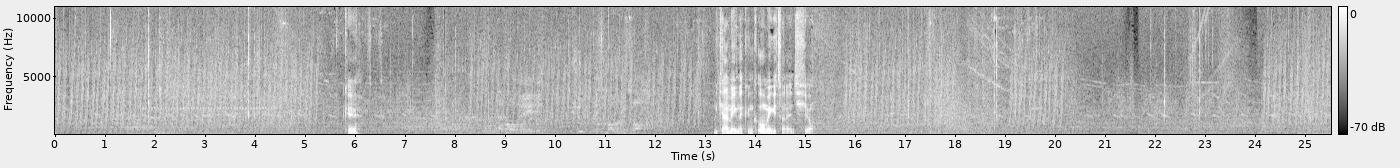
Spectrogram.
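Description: Laser blasts zap and crackle.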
